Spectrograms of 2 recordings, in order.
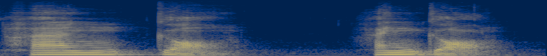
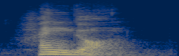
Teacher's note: to say it naturally move the G from the end of hang to the front of on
